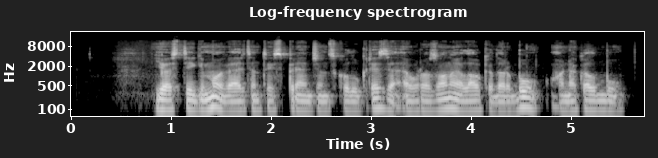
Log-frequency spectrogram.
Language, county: Lithuanian, Alytus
